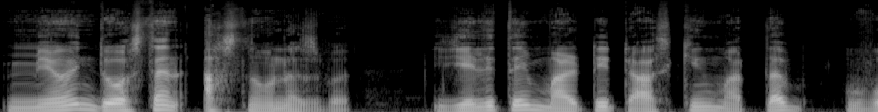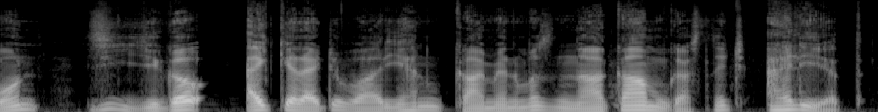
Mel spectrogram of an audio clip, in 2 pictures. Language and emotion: Kashmiri, happy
